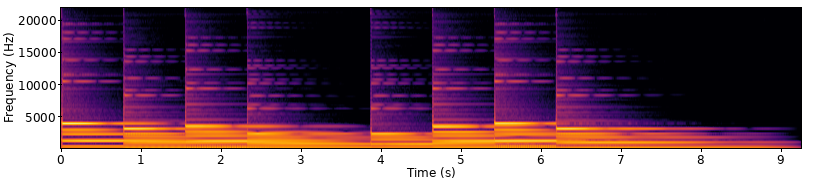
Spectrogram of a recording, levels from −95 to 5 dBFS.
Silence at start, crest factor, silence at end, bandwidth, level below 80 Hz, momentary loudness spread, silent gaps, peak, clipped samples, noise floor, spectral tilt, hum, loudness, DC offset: 0 s; 14 dB; 0.2 s; 18 kHz; -74 dBFS; 16 LU; none; 0 dBFS; under 0.1%; -35 dBFS; -3.5 dB/octave; none; -13 LUFS; under 0.1%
